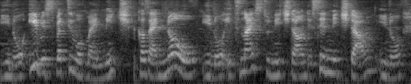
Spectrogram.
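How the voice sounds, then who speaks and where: A woman with a Nigerian accent, fairly low pitch, ordinary pitch variation and a very fast pace, plus audible room echo and background music. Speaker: fashion and lifestyle YouTuber. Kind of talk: casual vlog monologue.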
